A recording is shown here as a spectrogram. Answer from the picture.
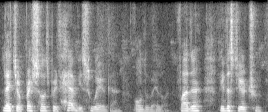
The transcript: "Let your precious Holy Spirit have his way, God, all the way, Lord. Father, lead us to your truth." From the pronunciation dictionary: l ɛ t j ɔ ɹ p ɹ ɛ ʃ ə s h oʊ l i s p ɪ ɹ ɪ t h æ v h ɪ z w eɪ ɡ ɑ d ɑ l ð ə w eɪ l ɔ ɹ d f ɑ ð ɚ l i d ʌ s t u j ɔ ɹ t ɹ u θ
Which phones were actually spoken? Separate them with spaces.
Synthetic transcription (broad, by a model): l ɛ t j ɔ ɹ p ɹ ɛ ʃ ə s h oʊ l i s p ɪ ɹ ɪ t h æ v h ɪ s w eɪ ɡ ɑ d ɑ l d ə w eɪ l ɔ ɹ d f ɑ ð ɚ l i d ʌ s t u j ɔ ɹ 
